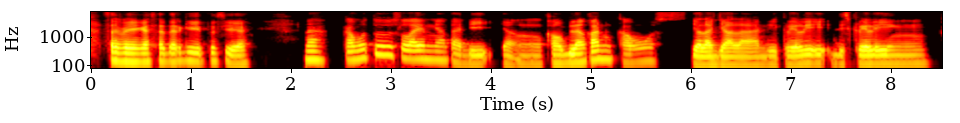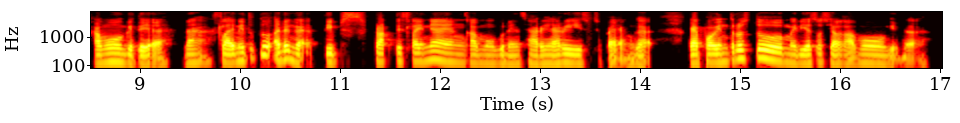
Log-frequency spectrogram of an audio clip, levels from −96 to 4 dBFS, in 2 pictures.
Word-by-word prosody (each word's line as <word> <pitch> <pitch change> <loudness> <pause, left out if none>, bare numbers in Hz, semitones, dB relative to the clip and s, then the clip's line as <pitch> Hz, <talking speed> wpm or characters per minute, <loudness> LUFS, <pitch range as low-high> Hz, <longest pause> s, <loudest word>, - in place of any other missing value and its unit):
Sampe 150 -2 +5 0.2
gak 140 0 +3
sadar 140 0 +1
gitu 145 -1 -3
sih, 140 -2 -3
ya. 115 - +1 0.6
Nah, 165 -1 -2 0.2
kamu 160 +2 0
tuh 250 +4 -1
selain 175 -5 +1
yang 160 -1 -6
tadi, 120 -4 -5
yang 115 -1 -8
kamu 125 0 0
bilang 135 +1 +4
kan, 170 +1 +5
kamu 135 +2 -6
s - - -24
jalan-jalan 105 -1 +2
di 110 - -5
kelili 115 +4 0
di 120 -2 -8
sekeliling 120 0 0 0.2
kamu, 135 +2 +2
gitu - - +3
ya? - - -2 0.2
Nah, 130 +3 -4
selain 130 0 +5
itu 170 - -11
tuh, 240 +5 +4
ada - - +5
nggak 135 -3 -2
tips 135 0 -5
praktis 140 +1 -1
lainnya, 150 +3 +1
yang 130 - -9
kamu 125 -1 -3
gunain 115 -1 -5
sehari-hari? 125 +1 0
Supaya - - -2
nggak - - 0 0.4
kepoin 130 +1 +5
terus 180 0 +3
tuh 170 -6 +7
media 125 0 0
sosial 135 +1 -1
kamu, 125 -2 -1
gitu. - - -8
130 Hz, 170 wpm, -24 LUFS, 120-145 Hz, 0.6 s, tuh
